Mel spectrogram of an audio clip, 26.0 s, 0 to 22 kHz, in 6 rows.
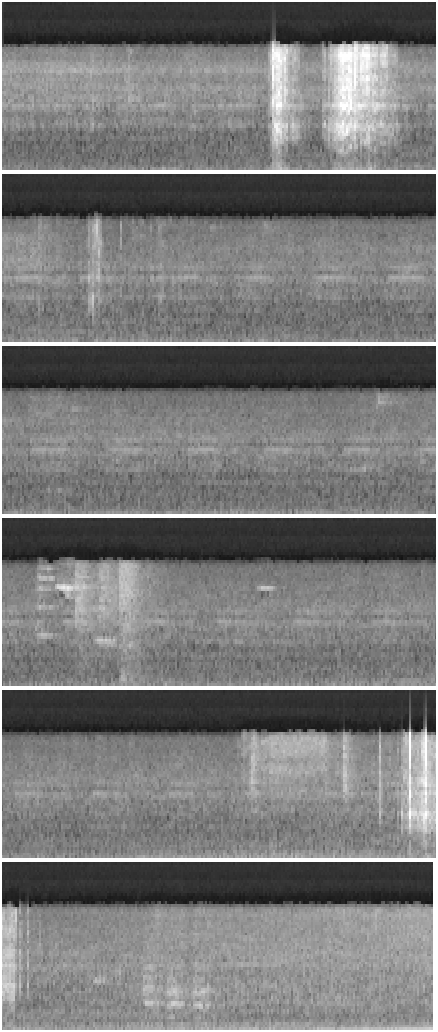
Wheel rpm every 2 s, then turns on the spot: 0, 20, 10, 0, 0, 0, 0, 0, 0, 0, 0, 0, 0.
none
